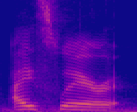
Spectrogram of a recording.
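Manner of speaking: usual speaking voice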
